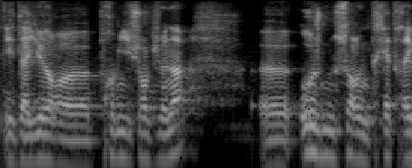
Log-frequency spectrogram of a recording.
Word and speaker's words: Hauge: Il s'agit de Monsieur Auge, on va le prononcer comme ça, l'attaquant norvégien.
